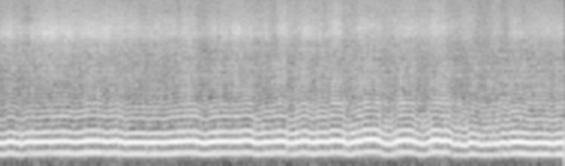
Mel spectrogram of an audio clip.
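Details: Honey bee buzzing, described as a soft, steady hum in a garden. A continuous droning tone with rich overtones holds level, its pitch wavering slightly in the second half.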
